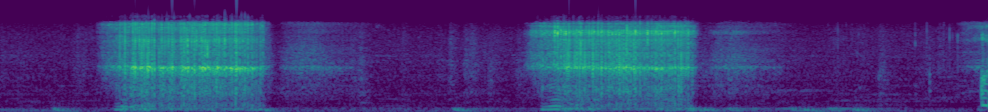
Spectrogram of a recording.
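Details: Boyfriend's heavy snoring: loud, harsh snores on the in-breath about every four to five seconds, with quieter breathing out between them.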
